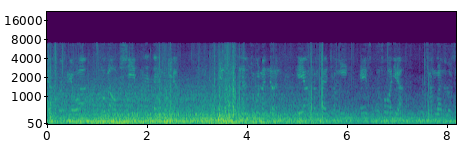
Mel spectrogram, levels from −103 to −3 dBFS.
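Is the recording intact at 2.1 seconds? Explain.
No, at 2.1 seconds, as across the whole clip, there's heavy damage that's likely from Dolby Digital compression at a very low bitrate, something like 48 kbps. The band stops around 6.9 kHz, and starved frequency lines get filled with noise, so it's dull, with rough fluttering around tones.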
